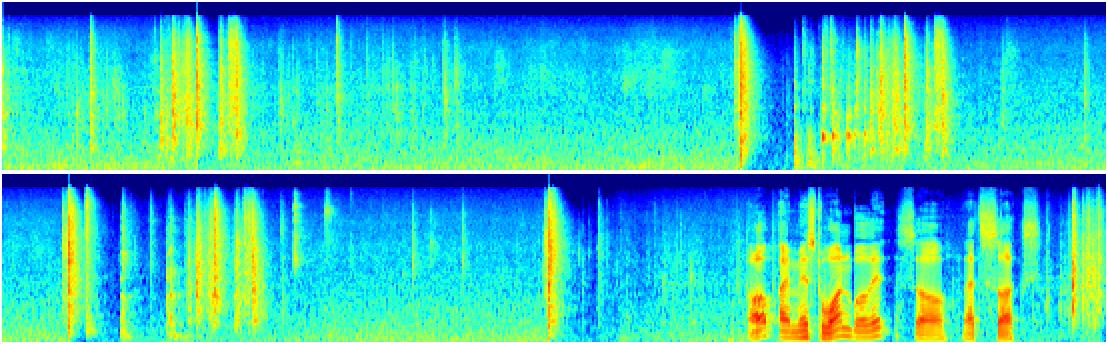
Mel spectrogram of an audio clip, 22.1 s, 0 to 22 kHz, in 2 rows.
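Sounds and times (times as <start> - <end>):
airsoft rifle snaps: 11.6 - 12.0.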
